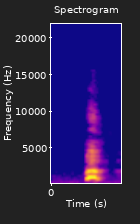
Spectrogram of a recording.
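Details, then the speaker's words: One brief, sharp, voiced gasp out of silence; a gasping vocal tic, described as typical during tic attacks that are mainly motor tics; vocal tic (gasping). "gasping noises and U mainly all mo movements uh mainly motor ticks"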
